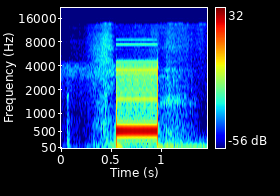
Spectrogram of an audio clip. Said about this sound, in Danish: Læg en besked efter tonen.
